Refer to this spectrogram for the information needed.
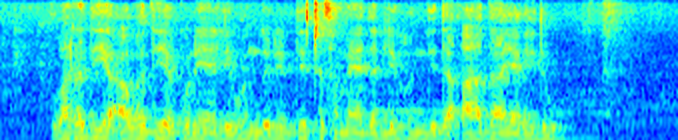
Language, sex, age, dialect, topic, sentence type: Kannada, male, 18-24, Coastal/Dakshin, banking, statement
